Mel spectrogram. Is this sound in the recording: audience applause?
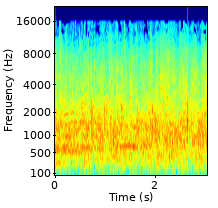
yes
